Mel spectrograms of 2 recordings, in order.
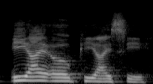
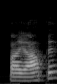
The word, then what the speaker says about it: biopic: p-i biopic it's um i always pronounce it a biopic like biography and but i've seen i've heard people call it a biopic like like if uh like you just said like if somebody's nearsighted oh wow there's like all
